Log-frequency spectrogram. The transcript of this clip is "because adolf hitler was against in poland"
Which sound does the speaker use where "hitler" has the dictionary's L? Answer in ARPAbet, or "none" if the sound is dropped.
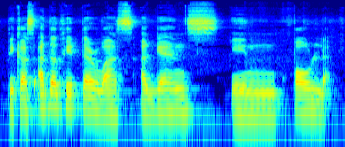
none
